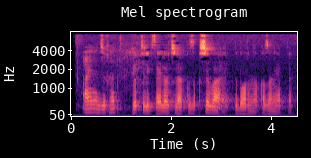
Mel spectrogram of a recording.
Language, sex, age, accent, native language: Uzbek, male, under 19, Qashqadaryo, Uzbek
